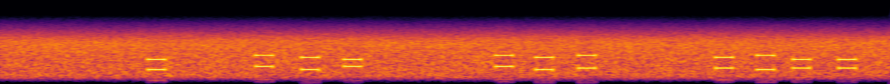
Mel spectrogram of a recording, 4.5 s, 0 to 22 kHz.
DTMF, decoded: 1 927 926 5344

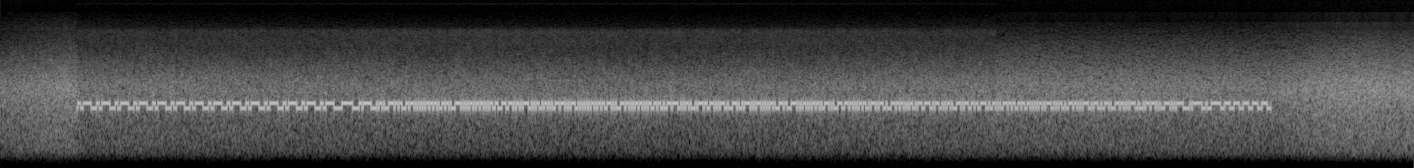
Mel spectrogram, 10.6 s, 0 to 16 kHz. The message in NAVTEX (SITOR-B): 40938 23648 08256 40941 82072 83842 21459

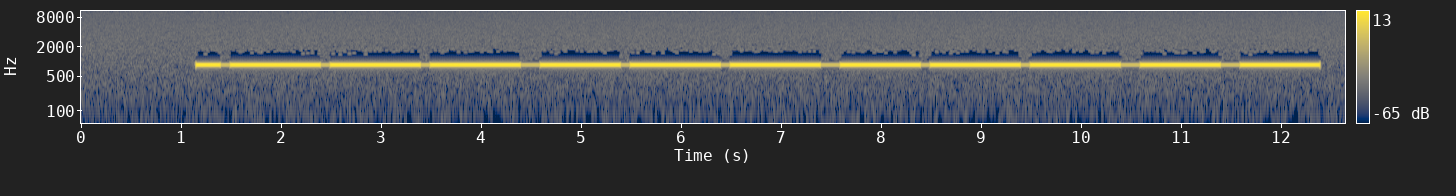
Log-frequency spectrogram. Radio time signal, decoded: 0 0 0 1 0 0 1 0 0 1 1

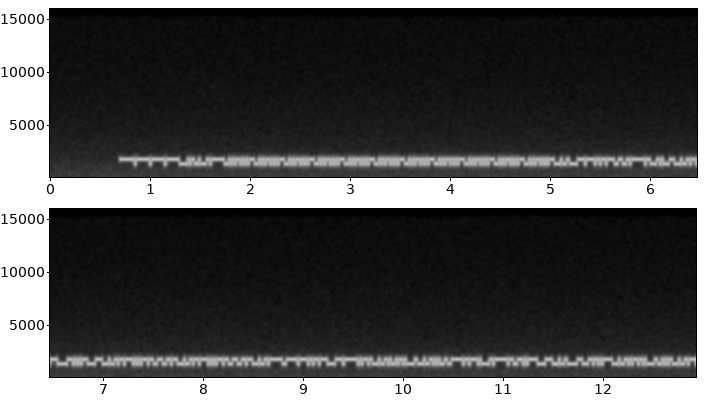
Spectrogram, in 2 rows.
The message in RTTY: RYRYRYRYRYRYRYRYRYRYRY OK8AZ 569 620 620 VK9F DE SV3WXO TNX FER …

